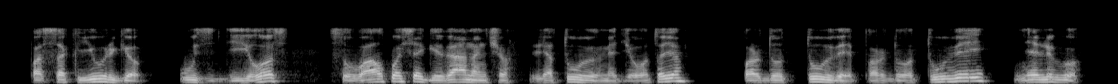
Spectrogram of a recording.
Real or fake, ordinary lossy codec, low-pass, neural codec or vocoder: fake; Opus, 64 kbps; 5.4 kHz; vocoder, 22.05 kHz, 80 mel bands, WaveNeXt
